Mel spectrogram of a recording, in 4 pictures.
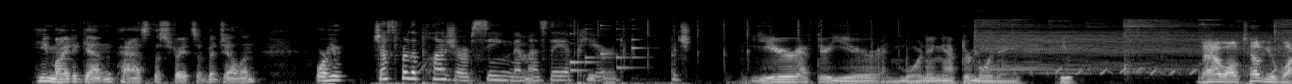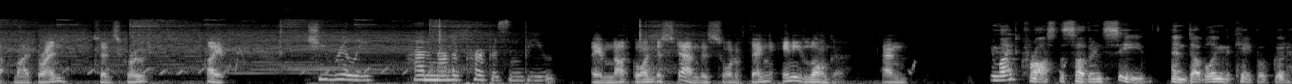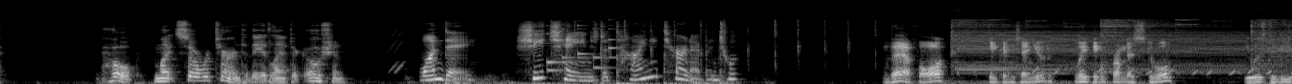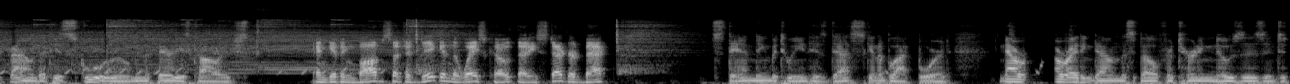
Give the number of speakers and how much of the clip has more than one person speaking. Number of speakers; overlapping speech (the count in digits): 4, no overlap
